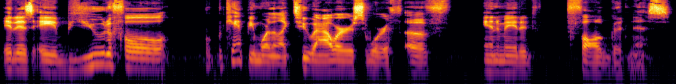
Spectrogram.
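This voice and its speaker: A man's voice: on the low side, a little slow, a bit bright, a little hiss or hum. A man chatting casually as a podcast guest, with a playful, joking manner. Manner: playful, jokey. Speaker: recurring podcast guest, toy designer.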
